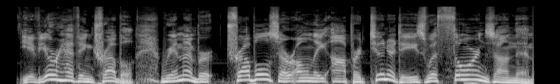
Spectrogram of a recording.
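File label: if you are having trouble, male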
